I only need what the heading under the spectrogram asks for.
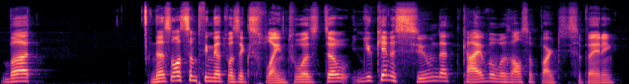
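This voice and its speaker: Reacting to an animated parody series, this male video reviewer speaks at a normal speed with a slightly high, smooth voice and lively intonation. He's unscripted and casual, hesitant, rambling and repetitive, recorded in clean studio sound without echo.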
